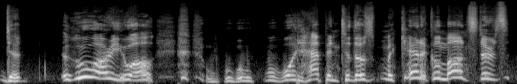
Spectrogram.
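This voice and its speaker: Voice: mid-range voice, very animated, measured pace, husky. An actor voicing a jumpy, frightened stranger who stammers and talks frantically. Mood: panicked. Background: faint game music.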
